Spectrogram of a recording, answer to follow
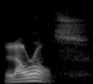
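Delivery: slow, exaggerated French accent reading a title; mock French accent, hamming up the title; bad French accent. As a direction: drawl it out in hammy French. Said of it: "my French accent".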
